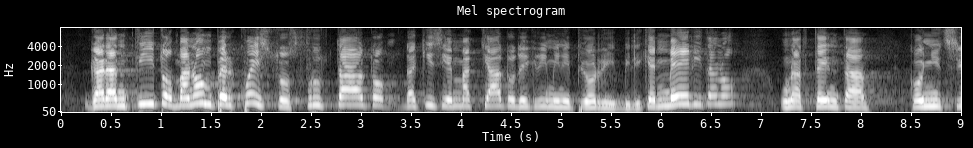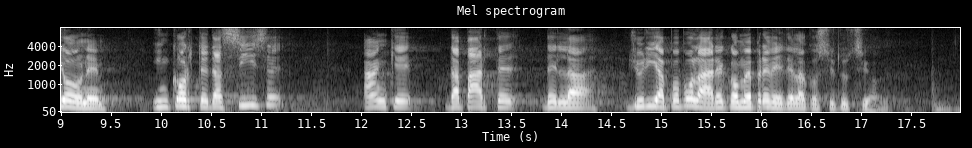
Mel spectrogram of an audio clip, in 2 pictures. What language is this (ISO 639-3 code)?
ita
